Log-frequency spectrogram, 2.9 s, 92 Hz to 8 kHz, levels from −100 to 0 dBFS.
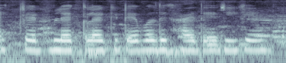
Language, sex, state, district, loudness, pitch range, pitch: Hindi, female, Uttar Pradesh, Lucknow, -15 LUFS, 220-230 Hz, 225 Hz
